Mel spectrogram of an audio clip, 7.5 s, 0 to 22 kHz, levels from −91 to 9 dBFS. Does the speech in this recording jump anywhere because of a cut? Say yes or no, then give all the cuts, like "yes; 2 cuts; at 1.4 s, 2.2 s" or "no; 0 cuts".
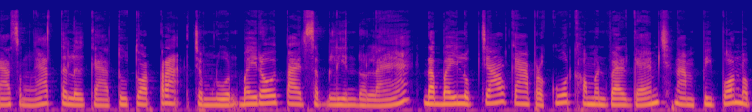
yes; 1 cut; at 4.2 s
